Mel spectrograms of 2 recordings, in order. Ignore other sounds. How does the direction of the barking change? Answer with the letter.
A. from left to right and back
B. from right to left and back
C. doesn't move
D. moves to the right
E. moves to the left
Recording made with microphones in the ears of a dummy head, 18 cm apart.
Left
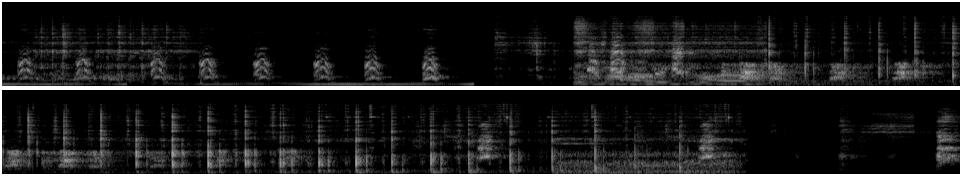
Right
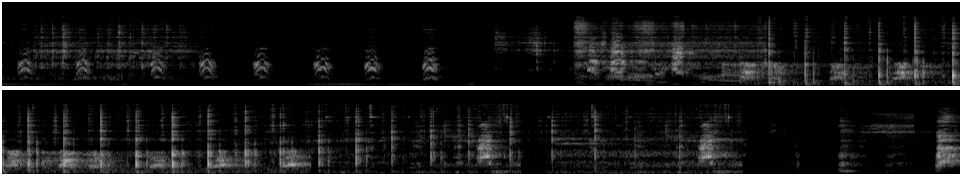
D.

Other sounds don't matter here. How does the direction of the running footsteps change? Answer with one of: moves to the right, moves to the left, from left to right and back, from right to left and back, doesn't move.
moves to the left.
